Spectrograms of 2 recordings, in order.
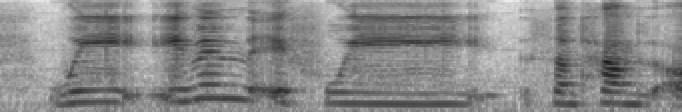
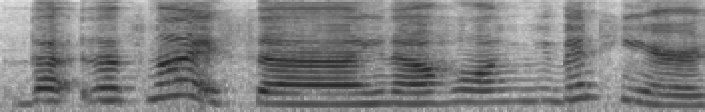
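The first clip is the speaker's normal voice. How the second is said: fake polite interest; 5 semitones higher, 4 dB louder, slower than usual. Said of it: "we were like".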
